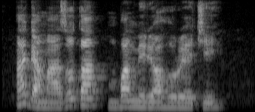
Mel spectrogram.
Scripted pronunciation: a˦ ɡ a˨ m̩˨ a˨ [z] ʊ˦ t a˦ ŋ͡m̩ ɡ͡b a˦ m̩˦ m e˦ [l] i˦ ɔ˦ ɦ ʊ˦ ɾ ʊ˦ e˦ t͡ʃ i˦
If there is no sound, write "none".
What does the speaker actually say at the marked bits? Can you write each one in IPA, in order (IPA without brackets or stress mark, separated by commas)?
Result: z, ɾ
